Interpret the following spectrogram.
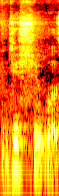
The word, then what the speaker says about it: Yahshua: But to me, what made sense to me was when I studied this and I saw Yahshua, okay, and when it came to, the person who was teaching me how to pronounce it, it was Yahshua.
